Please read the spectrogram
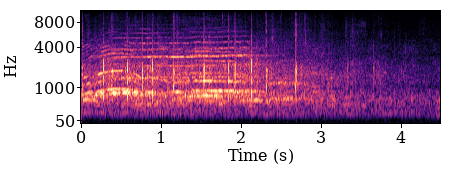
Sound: audience cheering

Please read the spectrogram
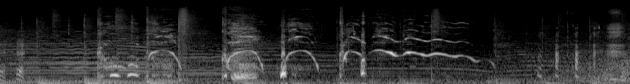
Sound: weezing; laughing

